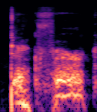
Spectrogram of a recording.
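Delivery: soft, hidden, muffled whisper. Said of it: "I just whisper".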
